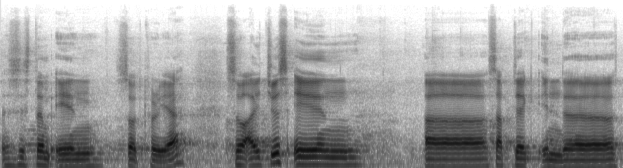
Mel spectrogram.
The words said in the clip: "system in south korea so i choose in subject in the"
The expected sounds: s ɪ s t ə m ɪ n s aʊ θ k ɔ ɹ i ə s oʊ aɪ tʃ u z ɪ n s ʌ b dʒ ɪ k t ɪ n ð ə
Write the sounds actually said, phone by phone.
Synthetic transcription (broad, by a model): s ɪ s t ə m ɪ n s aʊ t k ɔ ɹ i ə s oʊ aɪ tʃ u s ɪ n s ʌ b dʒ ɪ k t ɪ n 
